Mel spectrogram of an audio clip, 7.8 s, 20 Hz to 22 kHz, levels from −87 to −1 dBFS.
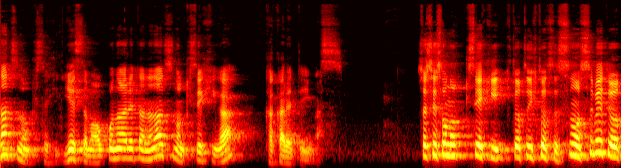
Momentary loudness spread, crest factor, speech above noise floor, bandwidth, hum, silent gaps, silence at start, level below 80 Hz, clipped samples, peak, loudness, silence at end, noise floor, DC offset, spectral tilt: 14 LU; 20 dB; 48 dB; over 20 kHz; none; none; 0 s; -84 dBFS; under 0.1%; -2 dBFS; -21 LUFS; 0 s; -69 dBFS; under 0.1%; -4.5 dB/octave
